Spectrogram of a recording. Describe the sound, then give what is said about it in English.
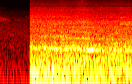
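Loud, steady roar of a BART subway train at a San Francisco station platform. It starts abruptly after a brief near-silence and carries faint sustained whining tones. “typical BART platform. Now there are places marked where the doors are going to be when the train stops.”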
